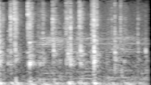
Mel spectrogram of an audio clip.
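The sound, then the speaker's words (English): Rapid, irregular clicking of computer keyboard keys as a company name is typed in, a steady run of keystrokes with no voices, fairly quiet overall. “Can you guys see me typing?”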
